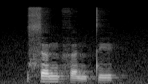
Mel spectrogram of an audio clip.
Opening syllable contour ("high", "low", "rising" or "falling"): high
